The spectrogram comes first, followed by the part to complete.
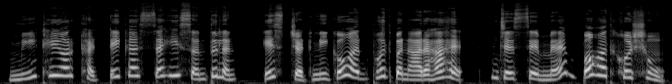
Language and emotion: Hindi, happy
